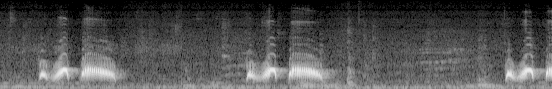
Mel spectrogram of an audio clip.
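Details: Decoy spotted dove giving a lure call for wild doves. Three matching phrases of a quick double note and a longer mellow, slightly falling coo, repeated about every three seconds with quiet gaps between.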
